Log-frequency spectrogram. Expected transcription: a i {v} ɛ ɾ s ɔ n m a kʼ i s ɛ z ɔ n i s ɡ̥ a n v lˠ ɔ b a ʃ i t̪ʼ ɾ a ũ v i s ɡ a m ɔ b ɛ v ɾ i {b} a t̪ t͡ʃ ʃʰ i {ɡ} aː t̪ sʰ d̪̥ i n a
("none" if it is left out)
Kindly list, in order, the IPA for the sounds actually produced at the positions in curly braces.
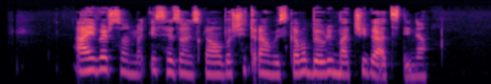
v, m, ɡ

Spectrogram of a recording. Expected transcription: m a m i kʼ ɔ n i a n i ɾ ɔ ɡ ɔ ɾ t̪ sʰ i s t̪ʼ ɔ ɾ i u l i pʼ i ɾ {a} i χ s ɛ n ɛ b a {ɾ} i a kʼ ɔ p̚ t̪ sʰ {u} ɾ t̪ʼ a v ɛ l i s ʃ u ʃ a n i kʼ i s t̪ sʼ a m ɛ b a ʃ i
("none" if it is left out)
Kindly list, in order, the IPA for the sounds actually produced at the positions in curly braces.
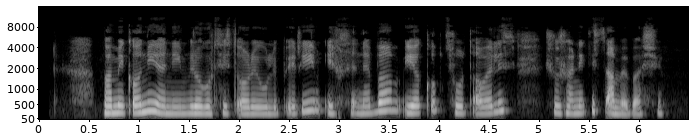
i, none, u

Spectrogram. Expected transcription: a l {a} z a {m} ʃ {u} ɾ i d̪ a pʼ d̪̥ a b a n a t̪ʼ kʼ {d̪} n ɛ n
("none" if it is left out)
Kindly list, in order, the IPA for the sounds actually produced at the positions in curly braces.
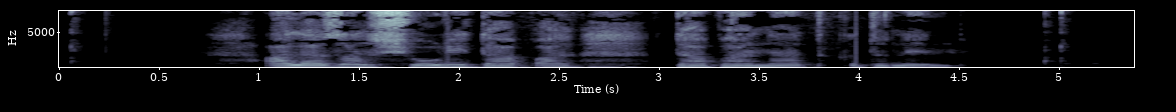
a, n, ɔ, d̪

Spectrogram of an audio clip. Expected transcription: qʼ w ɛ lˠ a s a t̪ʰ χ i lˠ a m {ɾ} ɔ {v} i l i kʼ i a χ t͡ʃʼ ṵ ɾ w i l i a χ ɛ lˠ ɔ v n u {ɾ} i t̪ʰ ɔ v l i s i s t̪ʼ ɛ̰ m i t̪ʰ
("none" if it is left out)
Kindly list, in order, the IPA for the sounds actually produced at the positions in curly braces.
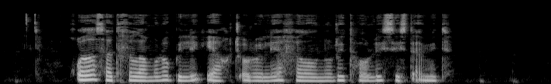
ɾ, b, ɾ

